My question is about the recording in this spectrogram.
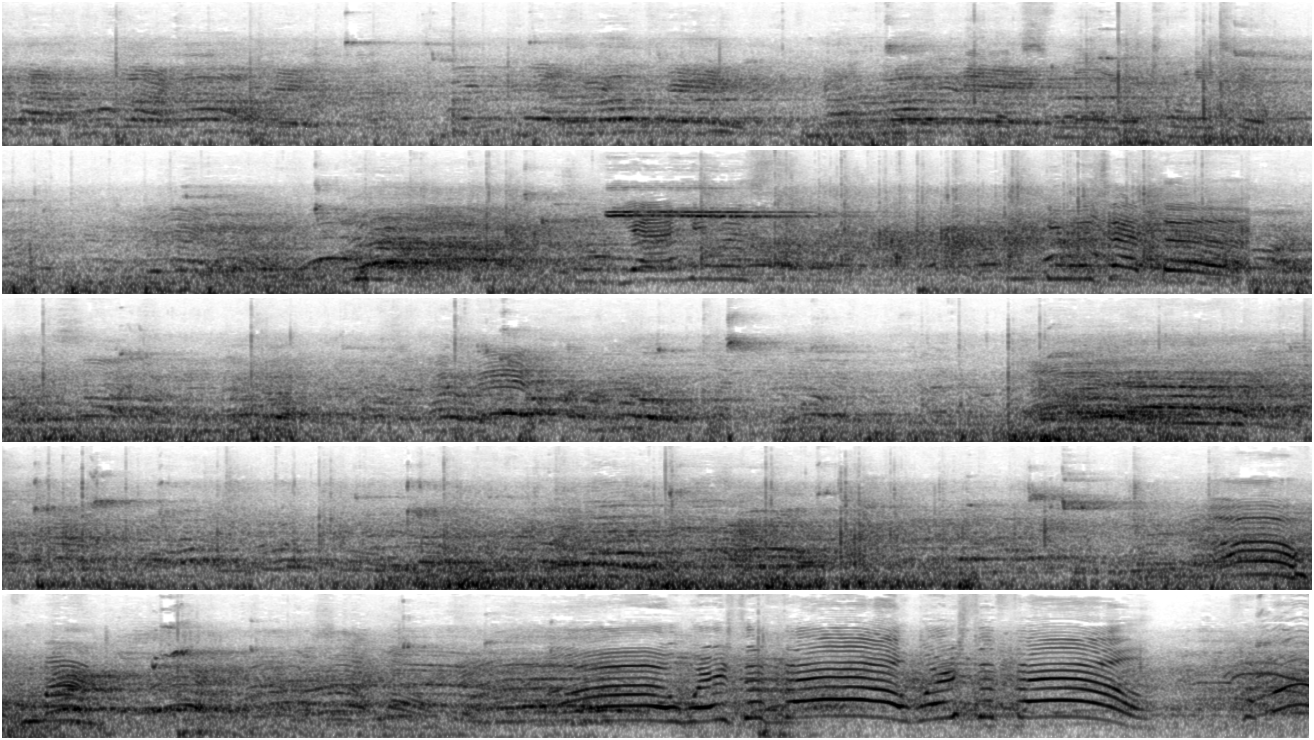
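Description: Basketball being dribbled and bouncing on a hardwood gym floor during play, amid the voices of spectators and players in a large, echoing gym.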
